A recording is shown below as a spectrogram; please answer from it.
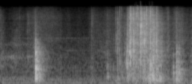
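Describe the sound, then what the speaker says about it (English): A deck of cards is handled with a sharp snap, then a fast riffle shuffle whirs briefly, followed by a short final flutter. "I am going to shuffle a few times on camera"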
